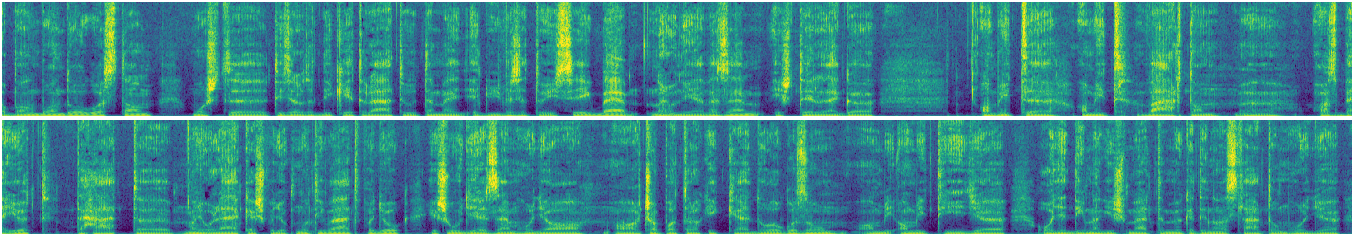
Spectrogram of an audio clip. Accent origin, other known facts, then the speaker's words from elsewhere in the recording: Kecskemét, Bács-Kiskun, Hungary; moved away as an adult; also born or lived in Budapest; Kecskeméten születtem, itt éltem 28 éves koromig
